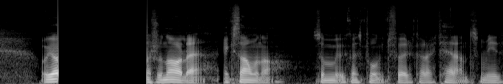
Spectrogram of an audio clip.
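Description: At 0.58 s the speech cuts off abruptly into dead digital silence, with no room tone, until it resumes mid-flow at 1.47 s. This audio dropout to silence, lasting about 0.89 s, likely comes from a lost input while the recorder kept writing silence.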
